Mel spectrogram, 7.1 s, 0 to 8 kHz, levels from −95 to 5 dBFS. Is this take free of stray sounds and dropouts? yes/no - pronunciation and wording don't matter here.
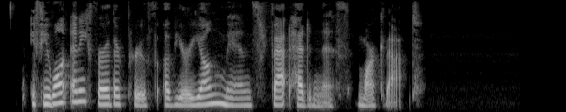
yes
